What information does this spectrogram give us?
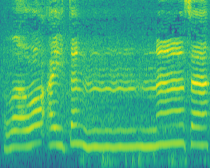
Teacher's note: را یہ بھی پورے، اور الف سے یا ساکن سے پہلے زبر ہے تو حرف لین ہے، اسے مجھول آواز سے بچائیں گے، بالکل بھی نہیں کھینچ کے پڑھیں گے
